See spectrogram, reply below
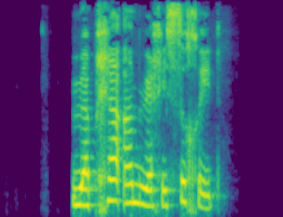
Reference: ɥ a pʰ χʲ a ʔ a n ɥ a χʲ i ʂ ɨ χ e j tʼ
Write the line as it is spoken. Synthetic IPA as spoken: ɥ a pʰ χʲ a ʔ a m ɥ a χʲ i s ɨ χ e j tʼ

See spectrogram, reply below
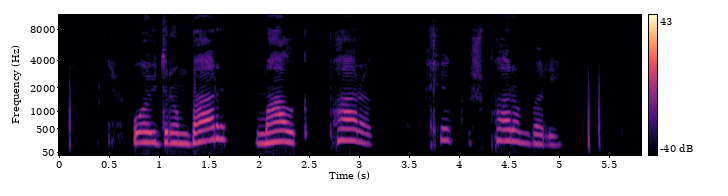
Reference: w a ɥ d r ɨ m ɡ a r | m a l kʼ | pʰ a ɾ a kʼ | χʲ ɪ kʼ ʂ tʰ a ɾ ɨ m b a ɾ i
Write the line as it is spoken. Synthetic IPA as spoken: w a ɥ d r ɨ m b a r | m a l kʼ | pʰ a ɾ a kʼ | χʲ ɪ kʼ ʂ pʰ a ɾ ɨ m b a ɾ i

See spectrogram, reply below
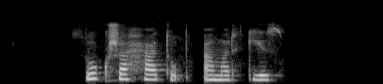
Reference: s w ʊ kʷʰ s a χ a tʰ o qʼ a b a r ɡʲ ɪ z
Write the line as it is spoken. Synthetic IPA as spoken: s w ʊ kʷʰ ʂ a ħ a tʰ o pʼ a m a r ɡʲ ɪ z

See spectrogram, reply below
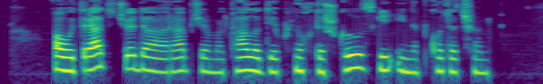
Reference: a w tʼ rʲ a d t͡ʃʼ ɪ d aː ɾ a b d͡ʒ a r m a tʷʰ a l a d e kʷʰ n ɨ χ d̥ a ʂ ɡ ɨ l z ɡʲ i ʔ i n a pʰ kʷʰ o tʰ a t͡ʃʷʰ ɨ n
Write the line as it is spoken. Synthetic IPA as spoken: a w tʼ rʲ a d t͡ʃʼ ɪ d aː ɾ a b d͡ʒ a r m a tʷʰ a l a d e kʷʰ n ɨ χ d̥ a ʂ ɡ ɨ l z ɡʲ i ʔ i n a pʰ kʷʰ o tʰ a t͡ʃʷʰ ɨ n

